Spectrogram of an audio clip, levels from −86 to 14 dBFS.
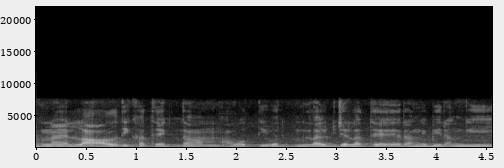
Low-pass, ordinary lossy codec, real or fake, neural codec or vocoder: none; none; real; none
